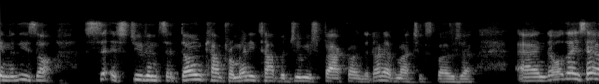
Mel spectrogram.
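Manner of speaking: ordinary delivery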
